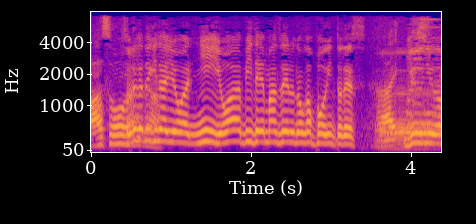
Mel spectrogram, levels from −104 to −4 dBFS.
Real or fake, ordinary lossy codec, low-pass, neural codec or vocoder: real; MP3, 32 kbps; 7.2 kHz; none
